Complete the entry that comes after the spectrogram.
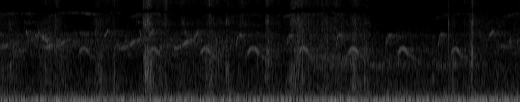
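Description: A songbird singing a run of repeated short arched whistled notes, about two a second, over a steady low rumble.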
